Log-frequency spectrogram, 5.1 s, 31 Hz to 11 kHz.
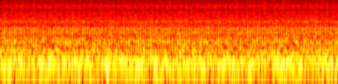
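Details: Toyota Prado diesel idling after an alternator replacement, with a voltage booster diode fitted: steady, even clatter with no knock or squeal; healthy idle, charging at 14.52 V and slowly rising.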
